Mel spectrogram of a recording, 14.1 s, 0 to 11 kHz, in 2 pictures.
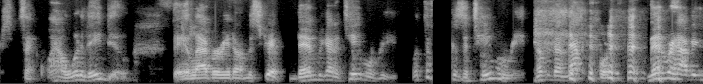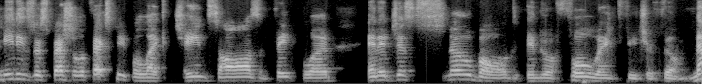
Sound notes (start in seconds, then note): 5.3 laughs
